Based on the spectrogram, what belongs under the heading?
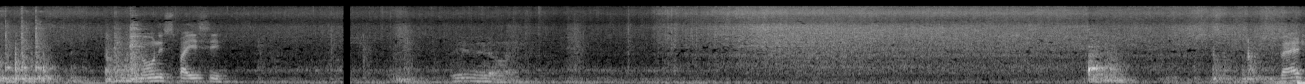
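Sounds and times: water hissing in a hot pan: 0:06.3 - 0:13.0.

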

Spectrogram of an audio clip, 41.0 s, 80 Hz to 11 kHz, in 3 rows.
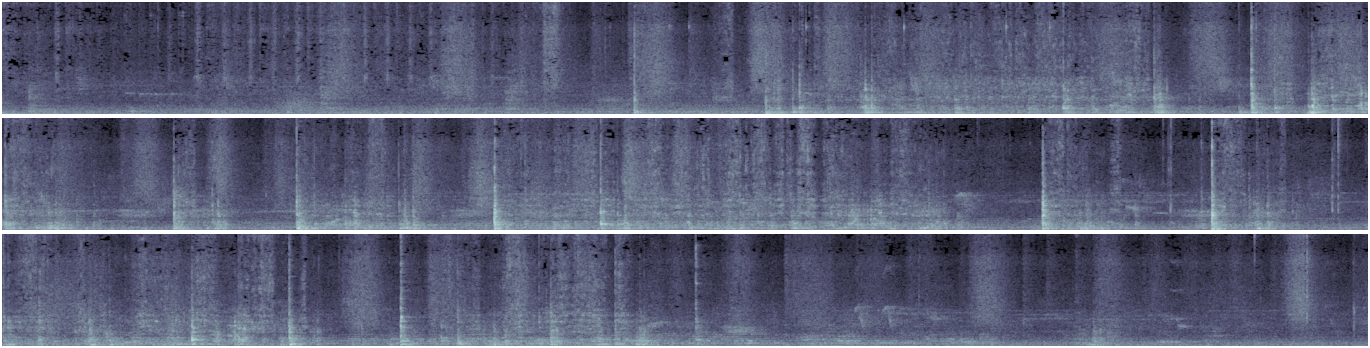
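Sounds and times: metal spoon scraping a metal pot: 0:07.2 - 0:23.4, 0:24.0 - 0:34.5.

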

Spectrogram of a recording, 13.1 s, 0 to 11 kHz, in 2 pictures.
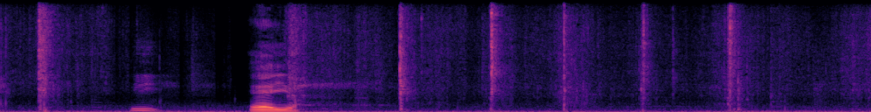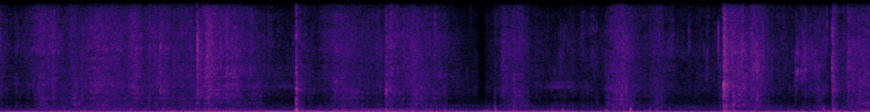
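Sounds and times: stalks snapping: 0:00.0 - 0:00.8, 0:02.9 - 0:06.6, 0:11.7 - 0:13.0
dry leaves crackling and rustling: 0:00.0 - 0:01.0, 0:02.0 - 0:13.0.

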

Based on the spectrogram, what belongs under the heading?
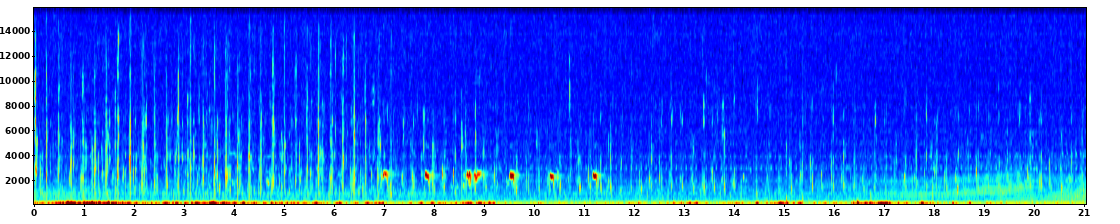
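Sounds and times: animal lapping water: 0:00.0 - 0:21.0
bird calling: 0:07.0 - 0:11.4.

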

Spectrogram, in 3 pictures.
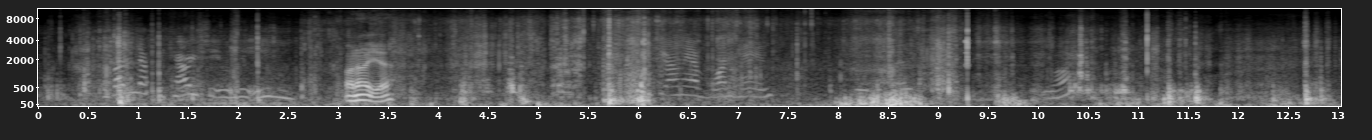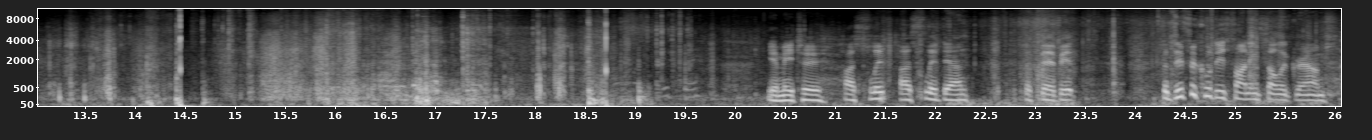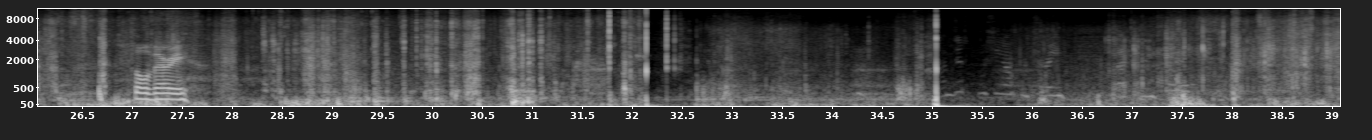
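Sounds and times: branches cracking: 0:00.0 - 0:20.1, 0:21.6 - 0:35.2, 0:36.8 - 0:39.0
shoes scraping loose ground: 0:00.3 - 0:19.0, 0:21.2 - 0:35.0, 0:36.8 - 0:39.0
footsteps on dry dirt slope: 0:36.2 - 0:39.0.

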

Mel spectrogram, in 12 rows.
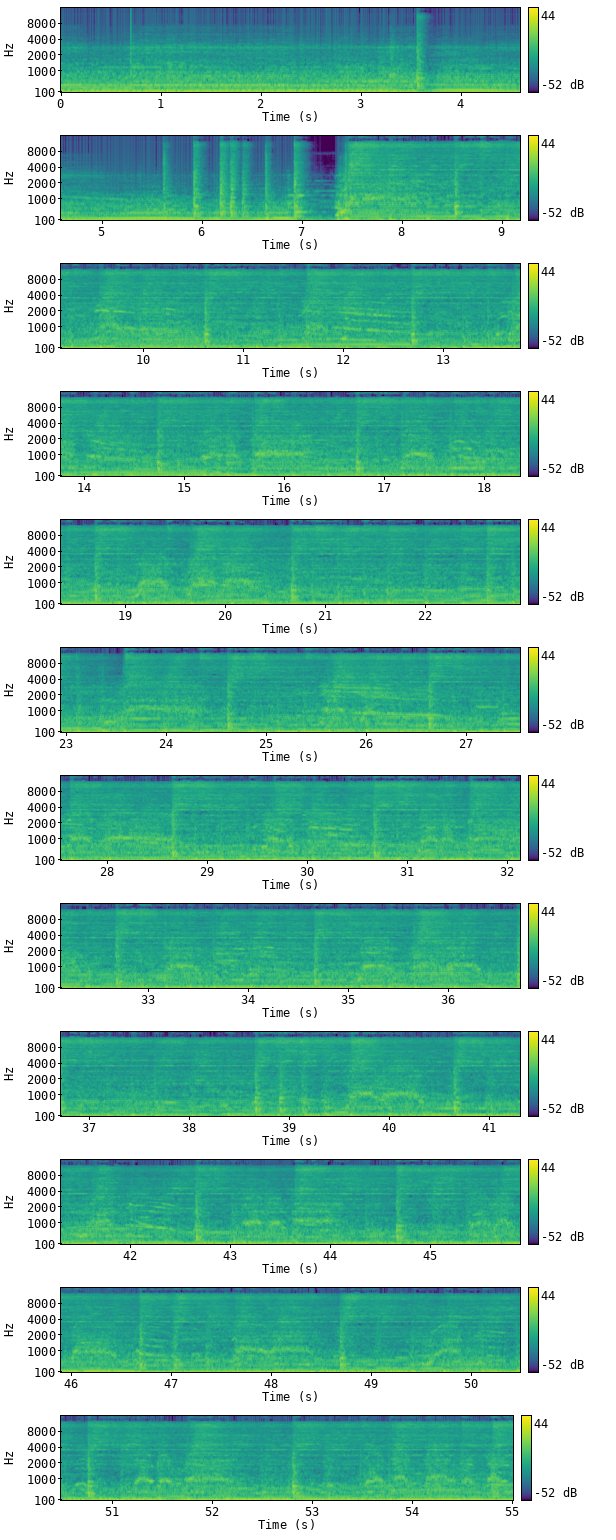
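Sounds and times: loud fast rock band: 0:00.0 - 0:55.0
shouted screamed vocals: 0:25.3 - 0:36.6.

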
